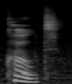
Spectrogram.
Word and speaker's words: coat: 영어식으로 발음을 하면 코트가 아니라 coat, coat 이렇게 가운데 살짝 우 발음이 들어가요.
